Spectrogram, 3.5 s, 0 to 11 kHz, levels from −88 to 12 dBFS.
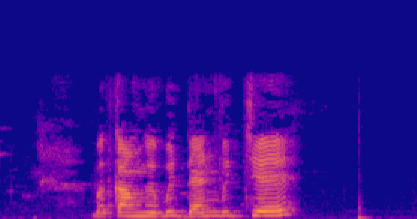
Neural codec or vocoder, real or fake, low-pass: none; real; 7.2 kHz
